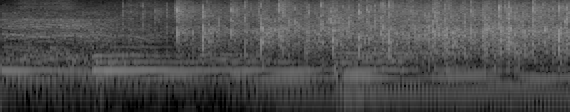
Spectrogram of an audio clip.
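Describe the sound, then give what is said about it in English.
An audience breaks into steady, dense clapping that swells in after a moment and continues throughout, over sustained organ-like chords holding underneath. “While you're clapping, I just want you to stand to your feet.”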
